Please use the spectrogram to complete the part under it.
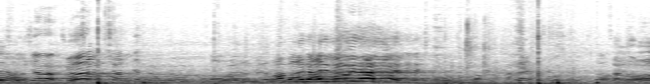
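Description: A football is kicked with sharp thuds.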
